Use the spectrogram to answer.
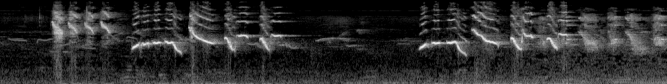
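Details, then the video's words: Chatty oriental magpie-robin singing beset-style, laced with flowerpecker mimicry. Two bursts of rapid, sharp notes, with shrill downslurred whistles repeated about three times a second, separated by a silent gap of roughly a second. "KICAUAN KACER GACOR BESET ISIAN CABE CABEAN"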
